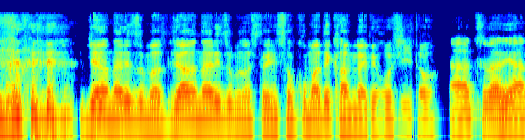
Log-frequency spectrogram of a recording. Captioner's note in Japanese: 笑い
